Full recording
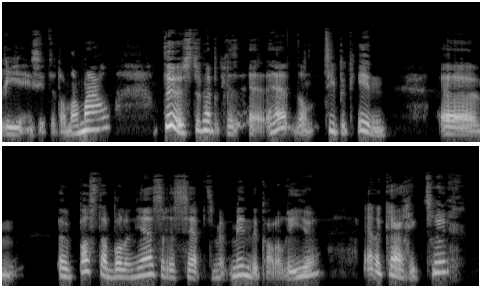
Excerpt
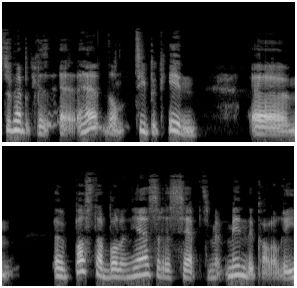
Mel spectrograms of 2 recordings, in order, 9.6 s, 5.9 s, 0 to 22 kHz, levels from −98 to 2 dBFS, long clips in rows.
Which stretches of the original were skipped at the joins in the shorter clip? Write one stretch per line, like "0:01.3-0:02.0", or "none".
none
